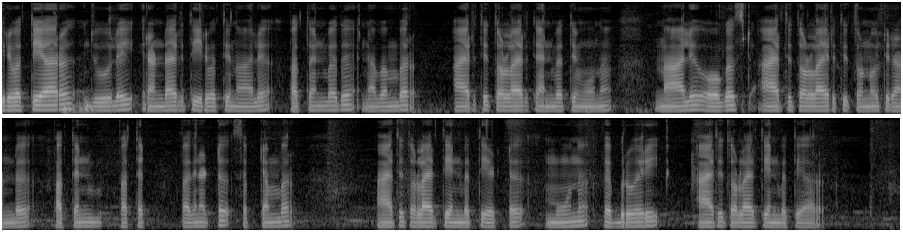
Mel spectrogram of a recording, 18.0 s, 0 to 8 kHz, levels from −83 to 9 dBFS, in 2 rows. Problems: none marked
